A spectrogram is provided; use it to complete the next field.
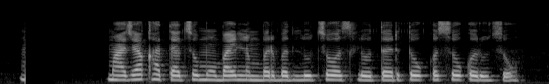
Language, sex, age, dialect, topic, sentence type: Marathi, female, 18-24, Southern Konkan, banking, question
